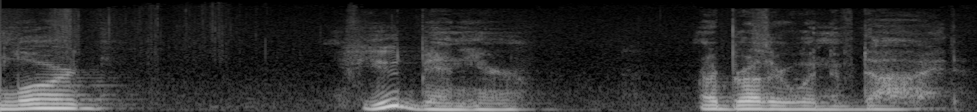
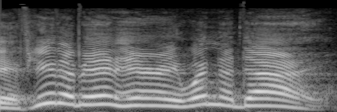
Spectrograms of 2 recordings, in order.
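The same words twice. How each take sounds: First: Low, hushed sorrow; soft, reverent plea with no blame; humble grieving faith. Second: Loud, high-pitched accusation; indignant, raised-voice reproach; chewing him out. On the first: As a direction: say it gently, almost whispering at the end. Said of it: "it has a whole different intent". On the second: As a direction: scold him as if it's his fault. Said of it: "she didn't chew him out like her sister". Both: Acted.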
